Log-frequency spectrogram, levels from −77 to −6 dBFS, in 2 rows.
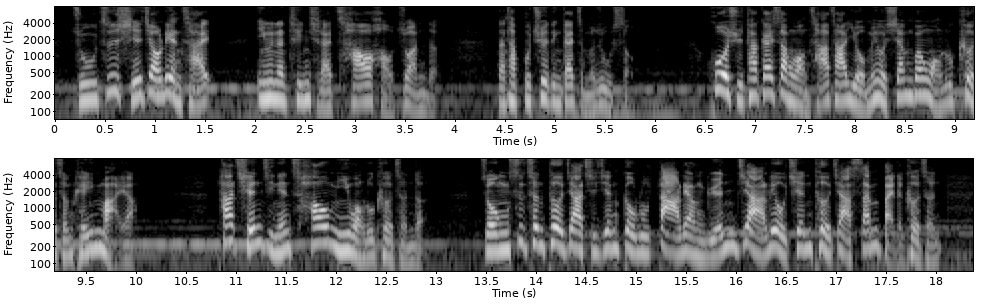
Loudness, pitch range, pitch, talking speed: -26 LUFS, 135-200 Hz, 165 Hz, 260 characters per minute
